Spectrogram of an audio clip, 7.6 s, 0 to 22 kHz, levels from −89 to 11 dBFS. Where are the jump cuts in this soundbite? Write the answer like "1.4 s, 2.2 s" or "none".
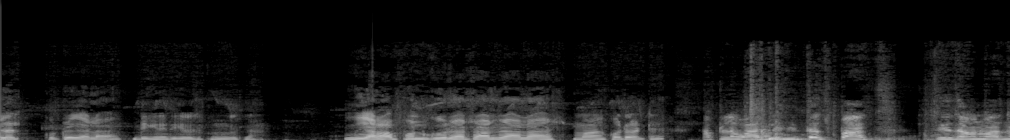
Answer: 5.0 s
